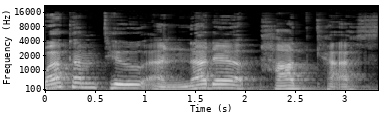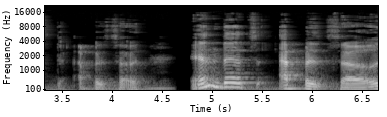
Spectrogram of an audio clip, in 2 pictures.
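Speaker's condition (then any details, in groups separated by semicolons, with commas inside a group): Cerebral palsy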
